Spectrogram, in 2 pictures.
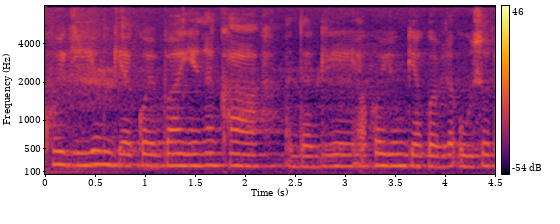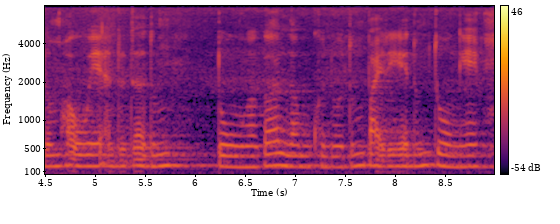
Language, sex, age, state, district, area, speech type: Manipuri, female, 18-30, Manipur, Kakching, rural, spontaneous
